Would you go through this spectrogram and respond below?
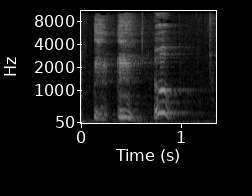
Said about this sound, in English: Ooh, excuse me. Clear my throat for a second.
